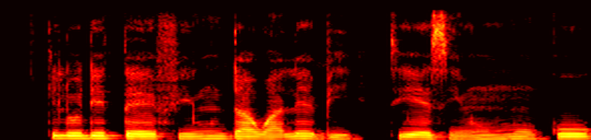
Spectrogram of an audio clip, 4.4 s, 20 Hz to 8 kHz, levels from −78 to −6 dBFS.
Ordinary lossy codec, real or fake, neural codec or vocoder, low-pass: none; real; none; 7.2 kHz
